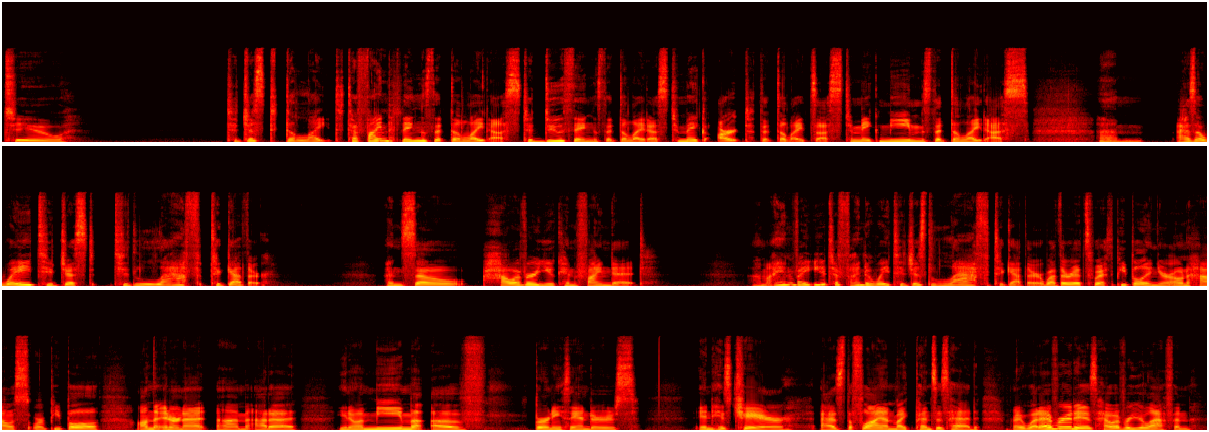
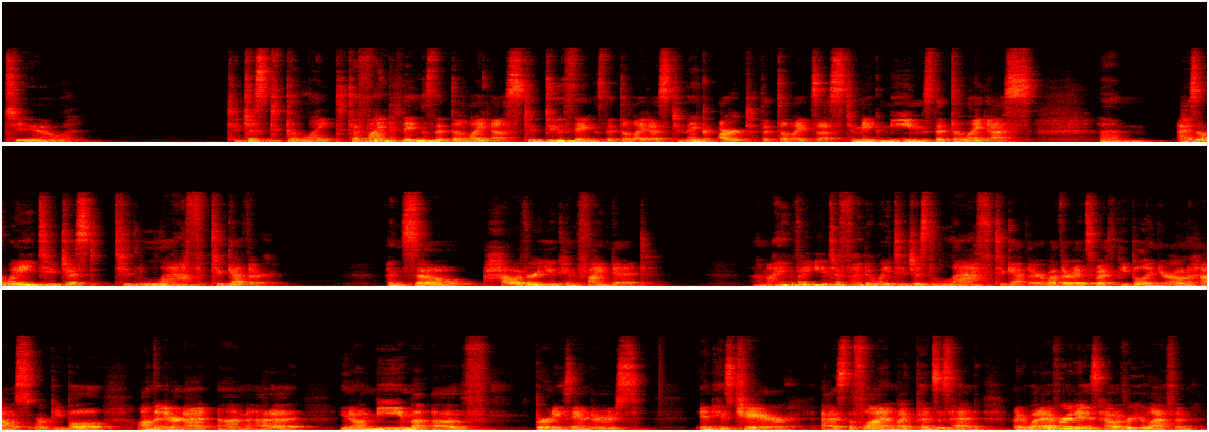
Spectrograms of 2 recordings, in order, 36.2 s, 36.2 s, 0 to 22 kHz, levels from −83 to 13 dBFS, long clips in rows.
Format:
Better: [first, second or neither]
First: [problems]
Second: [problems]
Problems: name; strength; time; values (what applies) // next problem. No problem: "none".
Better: first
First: none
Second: off-mic speech; far // room echo; slight; dies away in 0.4 s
